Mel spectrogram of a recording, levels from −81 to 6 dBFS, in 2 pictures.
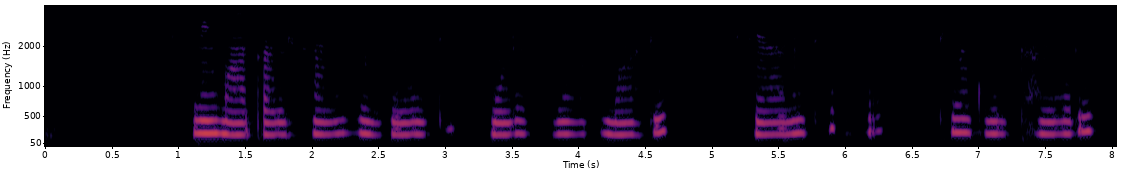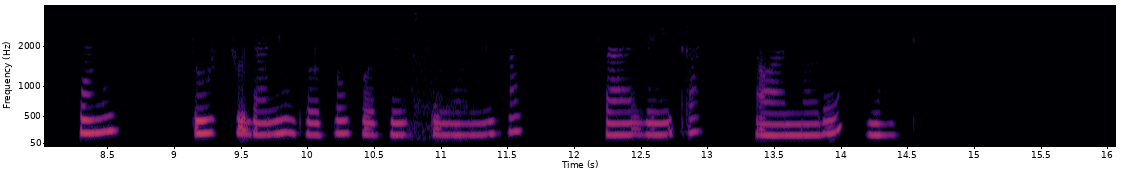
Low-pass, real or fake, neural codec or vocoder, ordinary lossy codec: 3.6 kHz; real; none; MP3, 24 kbps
